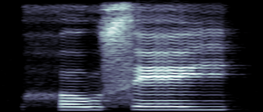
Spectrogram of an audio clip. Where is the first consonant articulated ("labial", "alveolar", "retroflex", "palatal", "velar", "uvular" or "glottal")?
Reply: glottal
